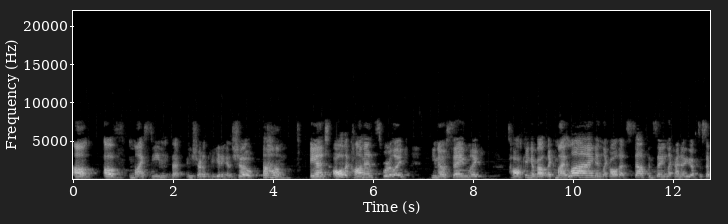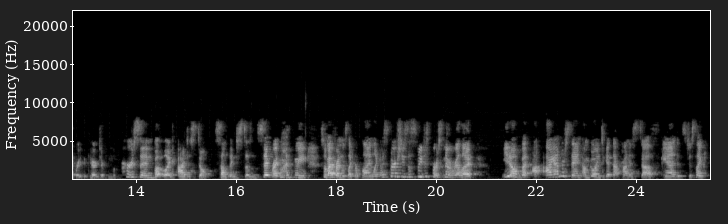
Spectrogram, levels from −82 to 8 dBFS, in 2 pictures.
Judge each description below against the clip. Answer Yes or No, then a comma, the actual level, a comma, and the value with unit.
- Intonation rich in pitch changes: No, average, 3.7 semitones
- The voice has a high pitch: Yes, high, 230 Hz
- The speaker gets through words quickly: Yes, fast, 220 wpm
